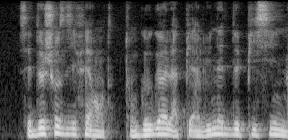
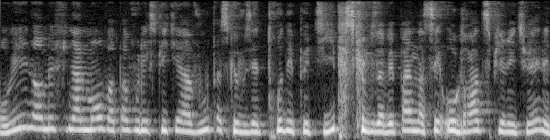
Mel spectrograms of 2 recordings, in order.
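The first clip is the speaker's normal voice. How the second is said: higher, mock-snooty dismissal; mock haughty guru; 7 semitones higher than usual. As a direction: imitate condescending gurus, higher voice.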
